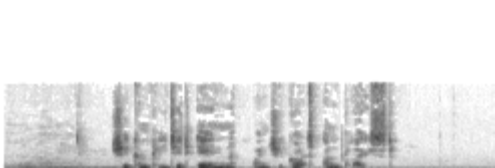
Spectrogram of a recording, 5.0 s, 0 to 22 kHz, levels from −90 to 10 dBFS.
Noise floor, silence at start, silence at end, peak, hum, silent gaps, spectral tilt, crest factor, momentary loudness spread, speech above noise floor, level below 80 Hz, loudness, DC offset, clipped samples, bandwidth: -56 dBFS; 0.05 s; 1 s; -2 dBFS; none; none; -4.5 dB/octave; 24 dB; 18 LU; 32 dB; -46 dBFS; -24 LUFS; under 0.1%; under 0.1%; 11.5 kHz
